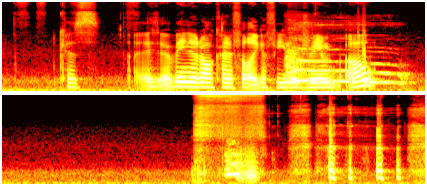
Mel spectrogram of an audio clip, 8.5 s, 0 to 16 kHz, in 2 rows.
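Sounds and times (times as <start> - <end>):
speech: 0.6 - 3.8
dog barking at something outside: 2.8 - 3.3.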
